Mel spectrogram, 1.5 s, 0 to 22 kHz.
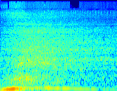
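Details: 1999 Toyota Celica 1.8 SR first started after 7.5 years sitting in a garage, after freeing a jammed throttle butterfly with a hammer tap: deep engine roar rising with throttle then easing to a steady, even run; starts and runs fine.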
